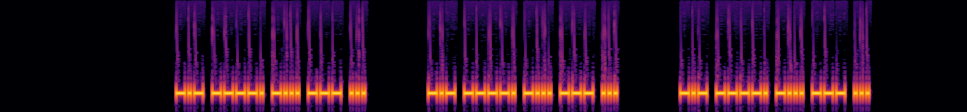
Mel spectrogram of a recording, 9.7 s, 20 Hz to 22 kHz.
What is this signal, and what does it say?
Morse code, heard as a keyed tone, about 40 wpm, 690 Hz. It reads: K9BOS K9BOS K9BOS
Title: USA Call Signs - 5 Characters - Repeated 3x - 40wpm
